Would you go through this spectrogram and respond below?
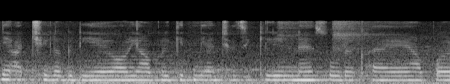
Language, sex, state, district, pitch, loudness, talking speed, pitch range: Hindi, female, Uttarakhand, Tehri Garhwal, 200 Hz, -16 LUFS, 215 wpm, 200-205 Hz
